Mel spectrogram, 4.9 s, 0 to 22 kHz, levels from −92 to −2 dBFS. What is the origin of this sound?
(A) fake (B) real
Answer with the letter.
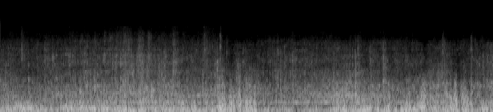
A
